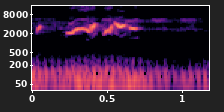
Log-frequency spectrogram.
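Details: Wild-caught red-whiskered bulbul (chào mào núi) from mountains of Bình Thuận, Vietnam, not yet in full form, gives one brief warbled phrase of slurred whistled notes rising and falling, lasting under a second, over a low rumble.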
